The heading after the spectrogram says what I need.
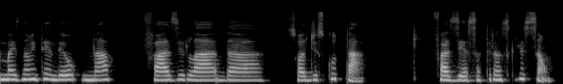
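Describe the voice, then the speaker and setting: A woman's voice: medium pitch, darkish tone, no echo, studio quality. A woman from Brazil teaching an online English pronunciation class, explaining patiently and checking in with her students often.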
